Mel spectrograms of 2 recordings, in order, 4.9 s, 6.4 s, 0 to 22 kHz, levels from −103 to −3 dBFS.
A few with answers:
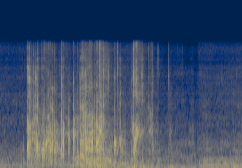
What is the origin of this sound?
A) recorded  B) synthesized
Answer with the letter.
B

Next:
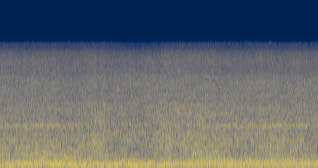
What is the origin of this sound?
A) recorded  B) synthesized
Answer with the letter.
A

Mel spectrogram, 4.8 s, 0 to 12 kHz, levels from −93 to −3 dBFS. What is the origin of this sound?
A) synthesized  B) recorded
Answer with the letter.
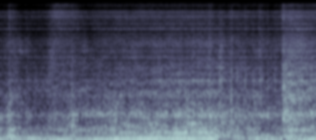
A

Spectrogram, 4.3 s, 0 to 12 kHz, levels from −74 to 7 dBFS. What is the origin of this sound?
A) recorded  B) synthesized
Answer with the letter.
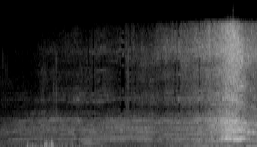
A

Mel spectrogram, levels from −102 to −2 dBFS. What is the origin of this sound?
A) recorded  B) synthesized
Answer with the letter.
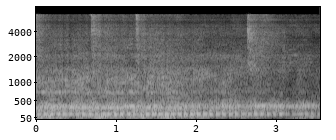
B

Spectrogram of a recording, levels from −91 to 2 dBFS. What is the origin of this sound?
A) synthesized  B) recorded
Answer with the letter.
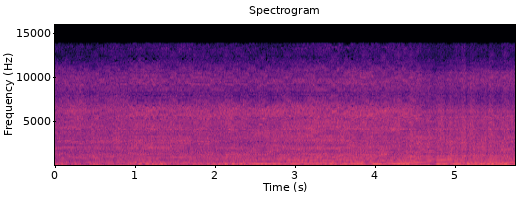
A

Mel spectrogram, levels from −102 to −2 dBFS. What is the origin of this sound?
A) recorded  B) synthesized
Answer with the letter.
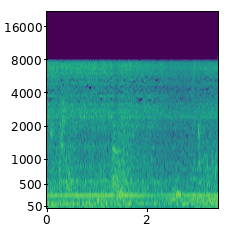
A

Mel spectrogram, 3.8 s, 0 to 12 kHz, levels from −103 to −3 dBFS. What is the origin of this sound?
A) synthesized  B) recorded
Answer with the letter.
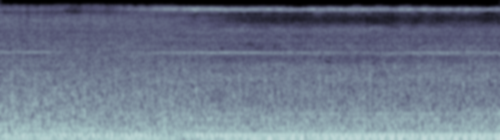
A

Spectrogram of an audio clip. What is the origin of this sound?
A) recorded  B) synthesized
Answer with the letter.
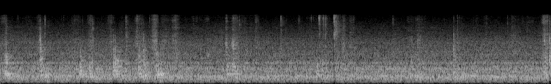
A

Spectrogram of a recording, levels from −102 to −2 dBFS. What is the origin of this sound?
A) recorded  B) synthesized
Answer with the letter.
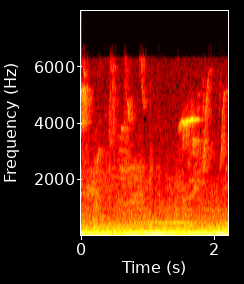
A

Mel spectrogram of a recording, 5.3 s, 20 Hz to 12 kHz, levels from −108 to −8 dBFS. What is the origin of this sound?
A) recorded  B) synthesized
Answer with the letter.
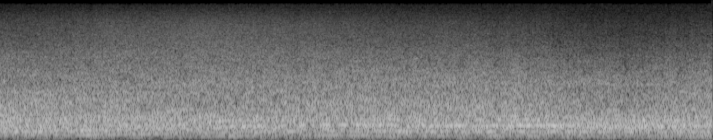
A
